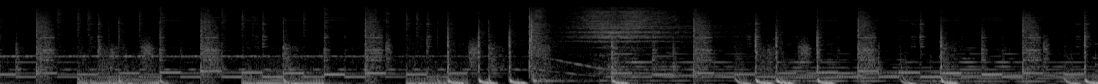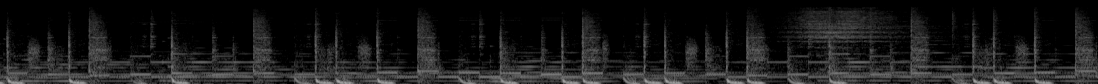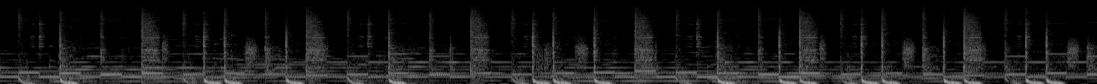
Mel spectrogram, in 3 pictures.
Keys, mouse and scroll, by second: 0.2-9.3 drag, 11.7 e, 14.2-17.1 drag, 17.1 5, 19.5 \, 21.5-23.0 middle drag, 23.0-24.3 drag, 24.3 ctrl+z, 25.1-31.1 drag, 31.1-32.9 middle drag.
